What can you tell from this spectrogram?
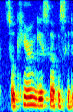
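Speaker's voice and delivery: usual speaking voice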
